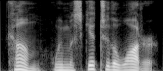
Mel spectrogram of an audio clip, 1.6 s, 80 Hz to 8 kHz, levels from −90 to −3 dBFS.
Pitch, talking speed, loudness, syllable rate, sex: 115 Hz, 255 wpm, -19 LUFS, 5.9 syllables/s, male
